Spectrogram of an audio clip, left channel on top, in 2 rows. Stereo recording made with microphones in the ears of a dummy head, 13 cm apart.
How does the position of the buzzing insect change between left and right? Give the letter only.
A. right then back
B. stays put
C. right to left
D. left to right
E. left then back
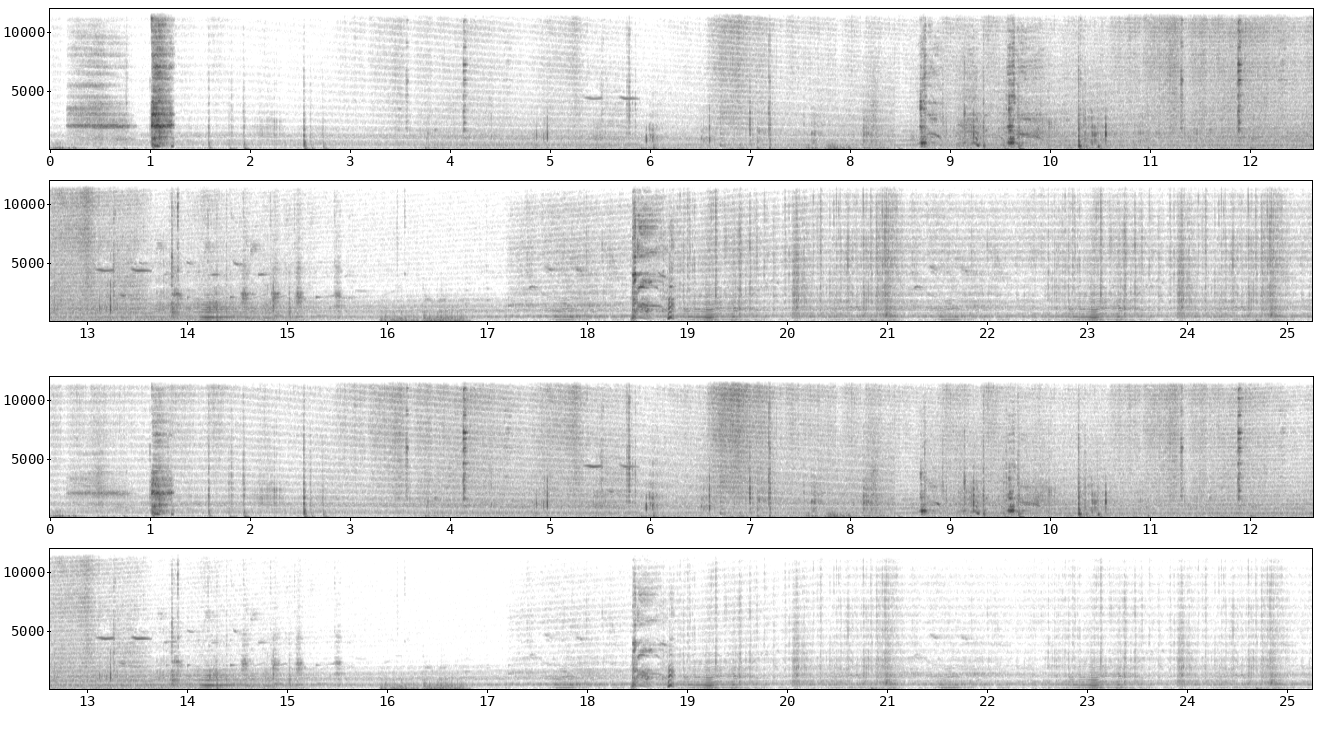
C.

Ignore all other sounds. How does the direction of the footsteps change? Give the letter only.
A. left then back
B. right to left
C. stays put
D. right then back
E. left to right
B.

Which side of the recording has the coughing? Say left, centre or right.
left.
